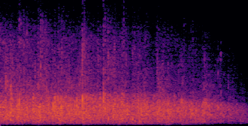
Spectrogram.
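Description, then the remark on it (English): A crowd gives a round of applause for the workers, clapping steadily in a dense, sustained burst that begins loud and gradually fades slightly toward the end, with no voices. “Can you give a round of applause to all the workers?”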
